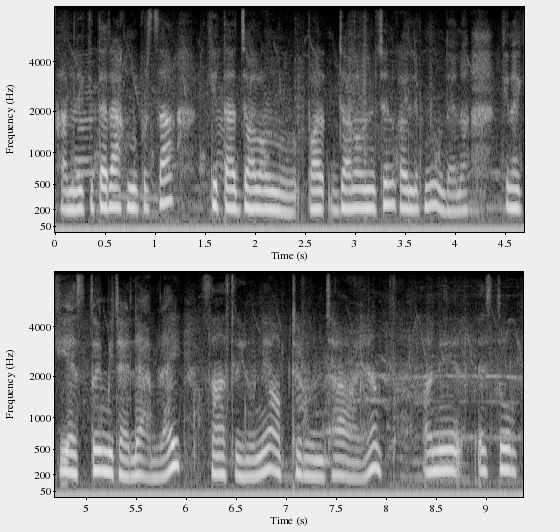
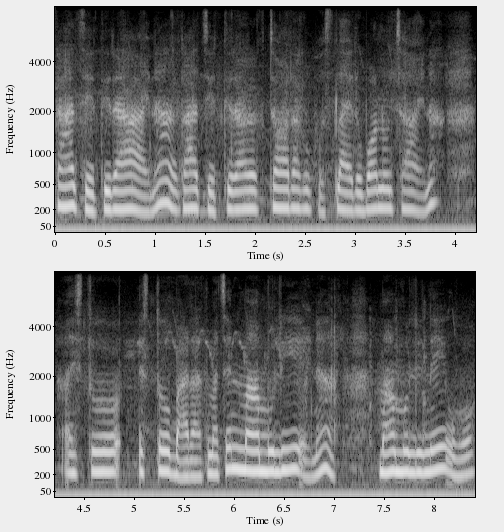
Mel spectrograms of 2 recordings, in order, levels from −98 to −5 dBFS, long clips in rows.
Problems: background sounds at intervals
